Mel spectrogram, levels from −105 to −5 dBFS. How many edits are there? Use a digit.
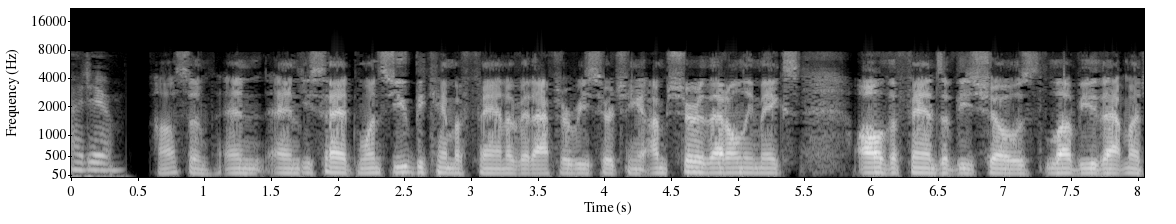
1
